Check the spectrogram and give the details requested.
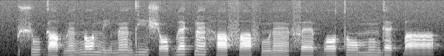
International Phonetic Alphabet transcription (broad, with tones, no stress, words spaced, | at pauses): ʃu˧ɡa˨bɛ̃˧ nɔ˦ ni˧mɛ̃˦ di˦˨ʃɔ˨˦ bɛ˦k͡pɛ̃˦˨ha˨ fa˨fũ˨˦ ɾɛ̃˦˨fɛ˧ bɔ˧tɔ̃˦mũ˦ ɡɛ˦˨k͡pa˨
